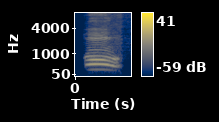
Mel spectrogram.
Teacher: उ बोलेंगे तो होट गोल हो रहे हैं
